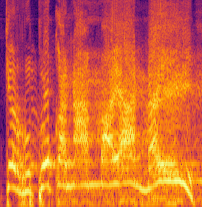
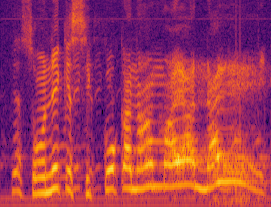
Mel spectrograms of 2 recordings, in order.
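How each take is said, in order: First: High, full-voiced preacher's shout; shouted rhetorical question. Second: Raised pitch, volume still held back; restrained rhetorical question. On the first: Preacher asking the crowd what wealth is, shouted denial. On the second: Preacher asking the crowd what wealth is, restrained high delivery. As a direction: lift it high but hold back the power. First take, before shouted repeat. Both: Real, not acted.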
